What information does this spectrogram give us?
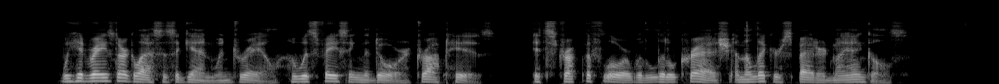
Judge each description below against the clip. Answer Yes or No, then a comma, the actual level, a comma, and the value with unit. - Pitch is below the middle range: Yes, low, 110 Hz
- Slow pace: No, average, 175 wpm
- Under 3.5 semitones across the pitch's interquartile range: No, average, 4.6 semitones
